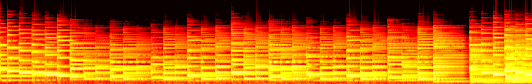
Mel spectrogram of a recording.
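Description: Piano sound played on a keyboard: a flowing melody of quick notes over lower chords. The playing thins briefly just before a louder, fuller run of notes starts near the end.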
